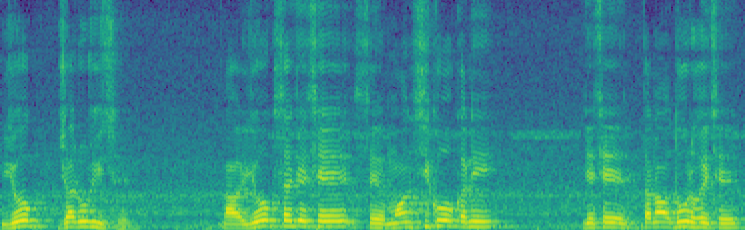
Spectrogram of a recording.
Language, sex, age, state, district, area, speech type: Maithili, male, 30-45, Bihar, Saharsa, rural, spontaneous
